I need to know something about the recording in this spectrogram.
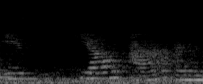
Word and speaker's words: KyoungAh: It's KyoungAh. And then it's like, maybe it's hard to remember too. It's like K, maybe I'm from South Korea. K, and then Young, maybe I look younger than my age.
